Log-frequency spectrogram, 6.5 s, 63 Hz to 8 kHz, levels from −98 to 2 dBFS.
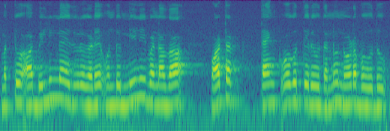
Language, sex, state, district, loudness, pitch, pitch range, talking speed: Kannada, male, Karnataka, Bangalore, -17 LUFS, 175 Hz, 165-185 Hz, 110 wpm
